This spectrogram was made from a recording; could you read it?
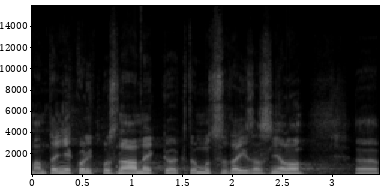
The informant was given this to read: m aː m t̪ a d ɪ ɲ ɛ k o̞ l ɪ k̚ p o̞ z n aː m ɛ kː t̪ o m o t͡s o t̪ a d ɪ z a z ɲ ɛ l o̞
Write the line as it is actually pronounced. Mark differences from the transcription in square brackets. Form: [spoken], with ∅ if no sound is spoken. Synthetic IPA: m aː m t̪ a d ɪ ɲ ɛ k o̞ l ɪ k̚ p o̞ z n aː m ɛ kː t̪ o m [u] t͡s o t̪ a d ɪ z a z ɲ ɛ l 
